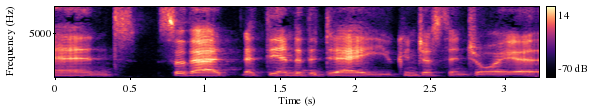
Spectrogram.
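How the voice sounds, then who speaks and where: A woman's normal speaking voice, fairly low in pitch, with an American accent and moderate pace, on a very clean recording with a silent background. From New Jersey. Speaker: journalist and editor. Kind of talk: interview.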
